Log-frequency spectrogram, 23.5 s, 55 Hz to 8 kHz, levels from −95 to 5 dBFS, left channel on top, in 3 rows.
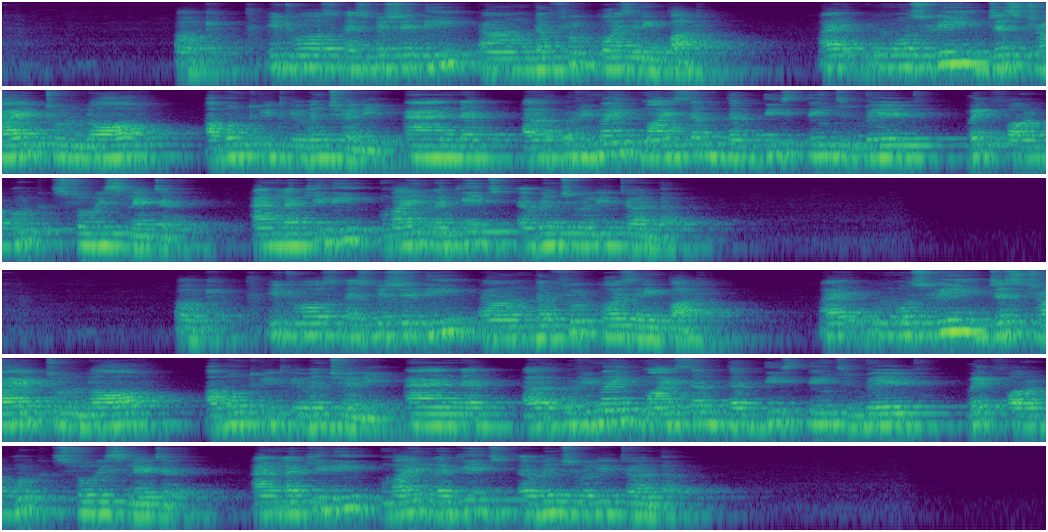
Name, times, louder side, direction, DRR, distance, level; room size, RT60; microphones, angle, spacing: voice 1, 1.3-5.3 6.1-9.0 9.3-14.7 15.1-17.0 17.5-20.7, equal, 35° left, -4 dB, 1.3 m, -26 dB
3.9 x 2.9 x 3.5 m, 0.89 s
head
